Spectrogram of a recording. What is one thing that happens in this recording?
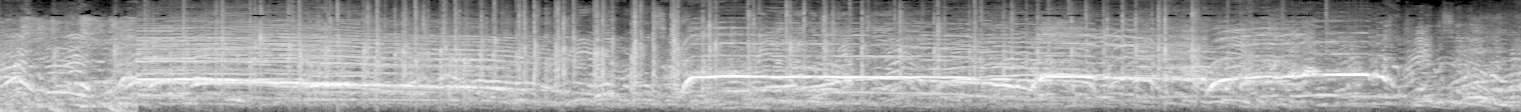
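Women and children sing together loudly.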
